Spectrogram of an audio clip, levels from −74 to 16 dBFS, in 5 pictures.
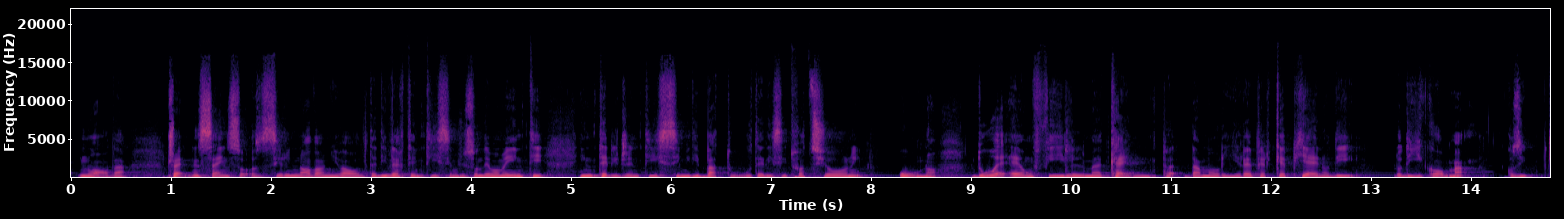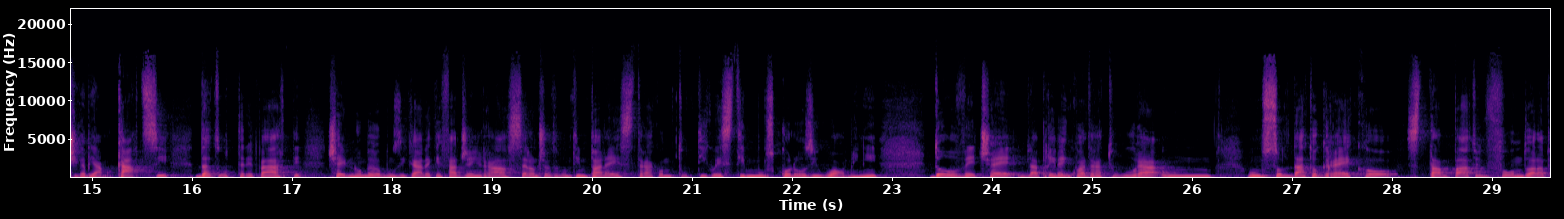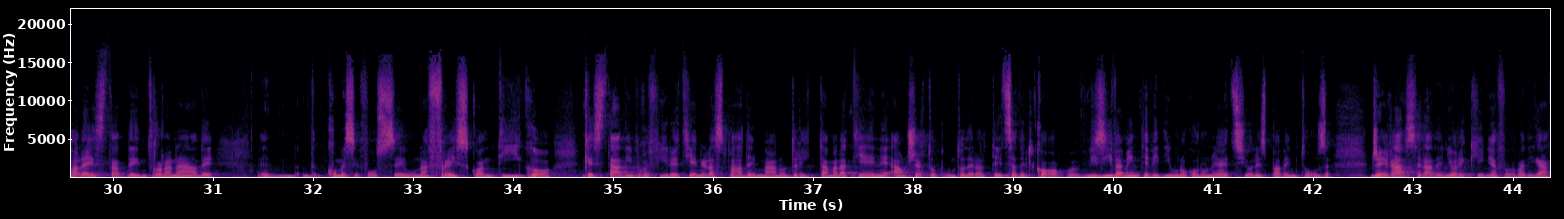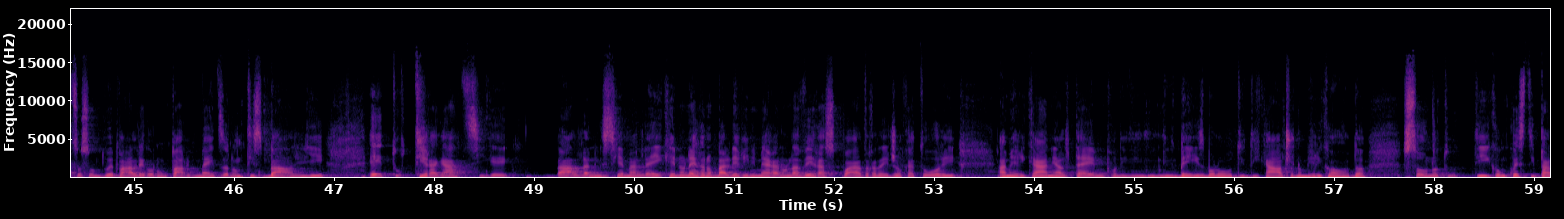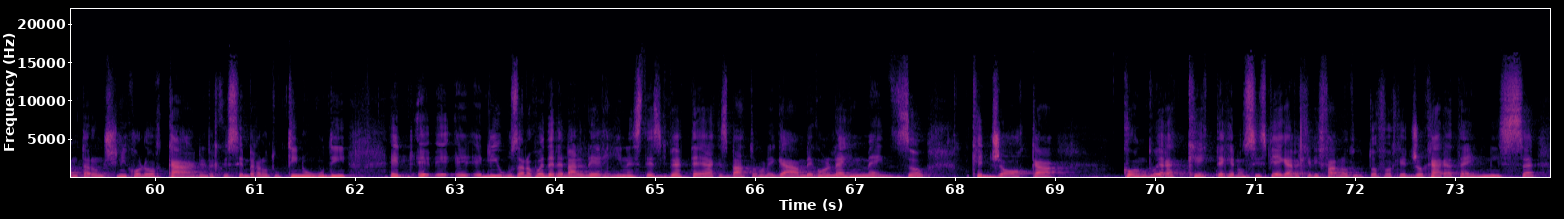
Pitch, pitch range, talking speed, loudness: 120 Hz, 105-145 Hz, 175 wpm, -30 LUFS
